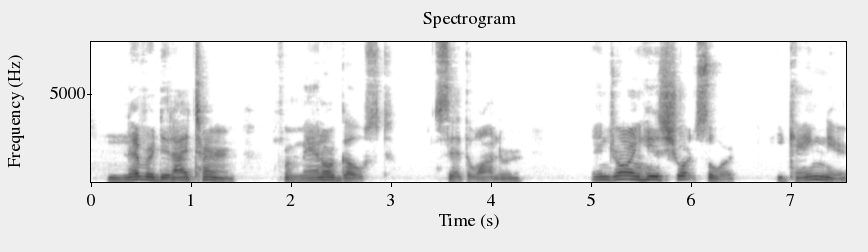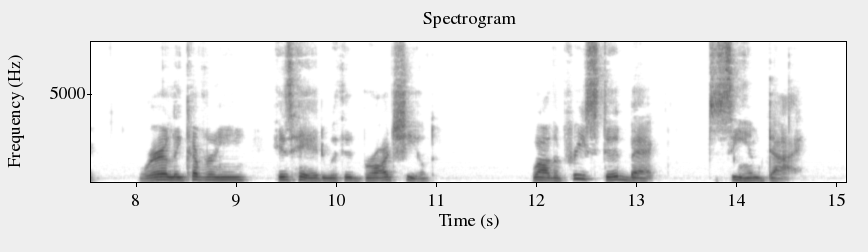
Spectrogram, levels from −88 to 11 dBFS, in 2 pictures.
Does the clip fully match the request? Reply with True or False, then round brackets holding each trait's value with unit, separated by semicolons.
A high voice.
False (140 Hz)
